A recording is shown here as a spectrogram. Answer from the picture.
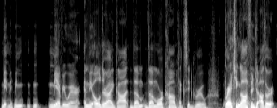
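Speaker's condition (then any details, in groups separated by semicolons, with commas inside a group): Stutter; stutter since early childhood, not expected to go away; ongoing, stutters a lot, somewhat quieter, stuttered at recent meeting; blocks where words could not leave mouth, awkward silences reading aloud, over-analysis of speech grew with age; repeated sounds, repeated words, prolonged sounds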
